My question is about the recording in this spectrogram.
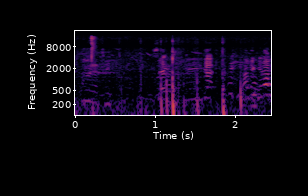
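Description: A few dull thuds of a football being kicked, in the second half, with faint shouts from players.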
